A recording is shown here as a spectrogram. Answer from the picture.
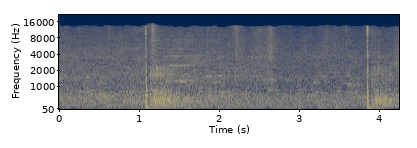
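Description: Two darts striking a bristle dartboard with sharp thuds, one about a second in and one near the end, over the steady murmur of a large crowd in the hall.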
